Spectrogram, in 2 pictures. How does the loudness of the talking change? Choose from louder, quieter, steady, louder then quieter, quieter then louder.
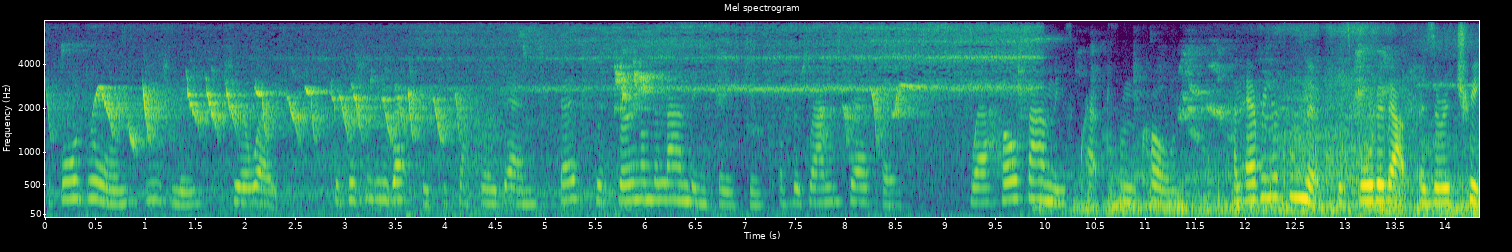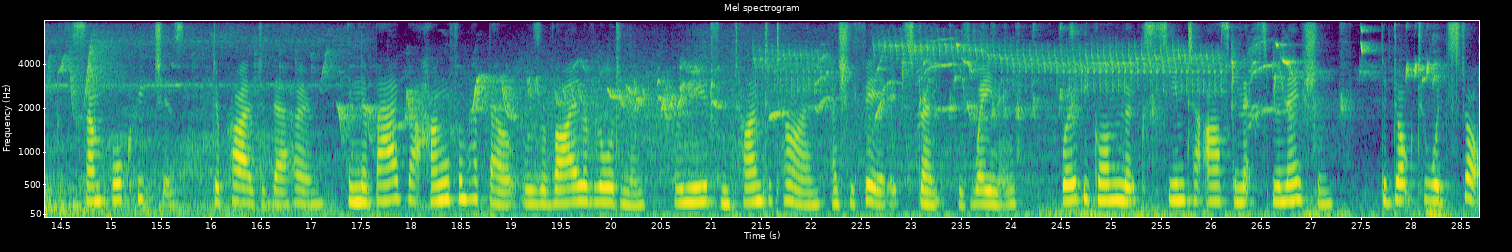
louder.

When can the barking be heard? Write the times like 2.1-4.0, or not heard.
not heard.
